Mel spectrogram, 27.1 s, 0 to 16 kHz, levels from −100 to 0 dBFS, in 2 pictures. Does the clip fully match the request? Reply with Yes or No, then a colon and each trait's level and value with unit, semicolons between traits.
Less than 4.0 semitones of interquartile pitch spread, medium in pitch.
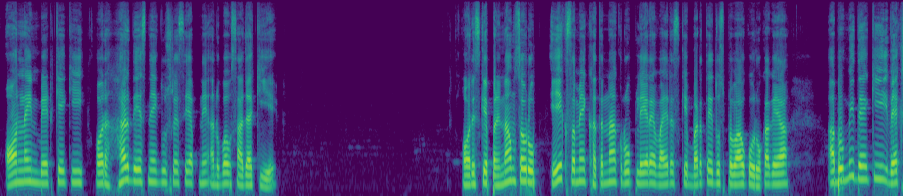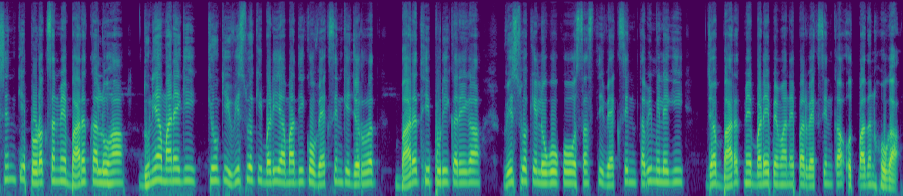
Yes: average, 3.1 semitones; medium, 170 Hz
